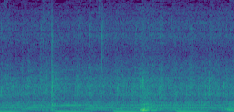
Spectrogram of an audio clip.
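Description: A pepper mill grinding black pepper, close and loud, with rhythmic ratcheting clicks in several quick twist strokes over a couple of seconds, no voices.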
